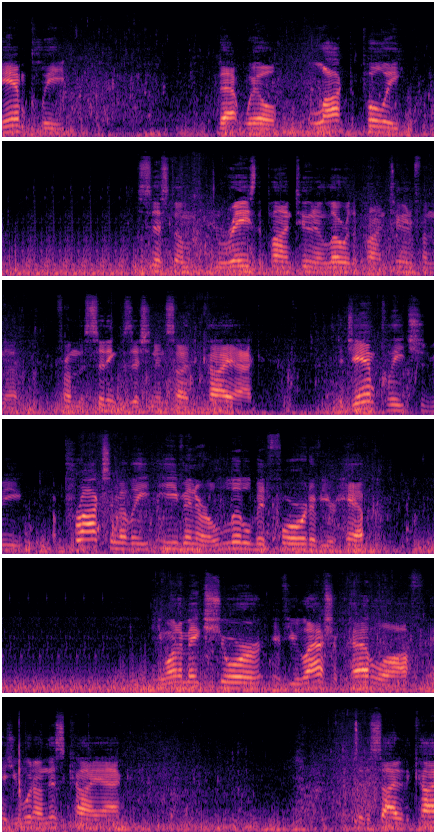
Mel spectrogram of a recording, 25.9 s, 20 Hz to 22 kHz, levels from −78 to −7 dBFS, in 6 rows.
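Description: Two system hang loops, at 4.64 to 5.57 s and 17.28 to 18.39 s, repeat one 185.8 ms piece of audio 5 and 6 times. That is a machine-gun stutter at about 5.4 Hz, consistent with a frozen driver replaying an 8192-sample ring buffer.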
